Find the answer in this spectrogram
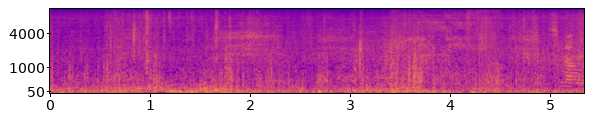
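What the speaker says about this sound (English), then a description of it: "Oh, back into a headwind." Headwind roaring over the microphone while cycling, a loud continuous low rumble with gusty surges that rise and fall, filling the whole stretch with no break.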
